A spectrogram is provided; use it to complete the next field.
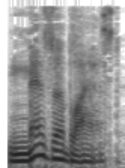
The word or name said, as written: mesoblast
